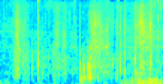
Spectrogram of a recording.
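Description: Footsteps on snow: a handful of short, irregular steps as someone walks across a snow-covered yard.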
